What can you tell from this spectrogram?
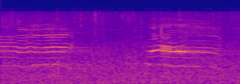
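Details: Two drawn-out meows from a stray cat in Singapore, the first level and the second rising and then falling, with a soft hiss of street background beneath.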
